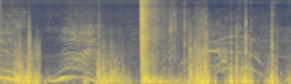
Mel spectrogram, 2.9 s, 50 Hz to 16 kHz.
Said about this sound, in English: they said they're gonna start in 20 seconds and 10 seconds. And it's a big cannon, so y'all hold on.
